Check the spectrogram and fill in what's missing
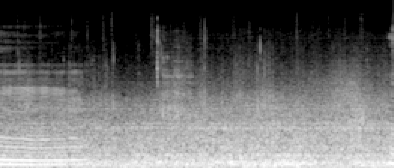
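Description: Toyota Camry cruising gently in a calm drive mode, a steady low engine and road rumble with wind noise, heard from inside the cabin and continuous throughout.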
